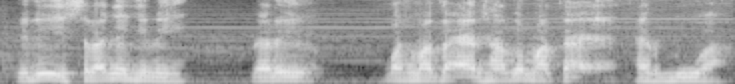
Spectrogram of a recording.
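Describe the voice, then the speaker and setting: A man casually telling a true story from a mountain hike, growing animated and high as it gets tense. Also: brisk, breathy edge, faint music behind. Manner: animated, rising pitch when excited, Jakarta slang. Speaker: storyteller guest.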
